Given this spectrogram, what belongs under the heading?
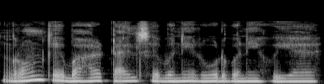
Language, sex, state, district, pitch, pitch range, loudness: Hindi, male, Jharkhand, Palamu, 150 Hz, 145-160 Hz, -18 LUFS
